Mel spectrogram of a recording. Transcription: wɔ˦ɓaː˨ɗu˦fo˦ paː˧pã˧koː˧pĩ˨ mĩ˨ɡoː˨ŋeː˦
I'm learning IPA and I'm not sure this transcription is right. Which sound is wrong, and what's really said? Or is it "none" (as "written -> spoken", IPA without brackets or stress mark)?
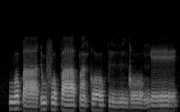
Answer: ɔ˦ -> o˦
